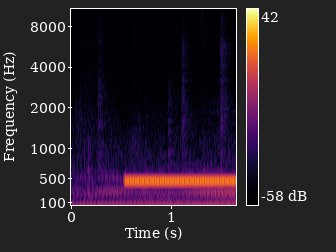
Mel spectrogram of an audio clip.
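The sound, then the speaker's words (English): A steady telephone dial tone, heard while calling back, switches on after a brief low hum and holds loud and unbroken to the end, a single continuous pitch with nothing else over it. “Yeah, wait, let me call back because I'll say that I came over and I looked at the phone.”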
